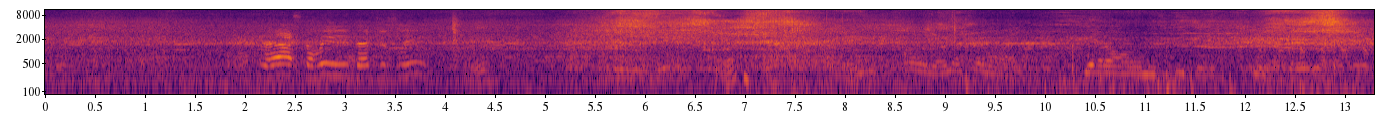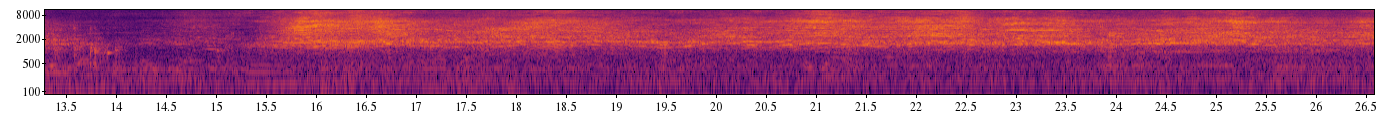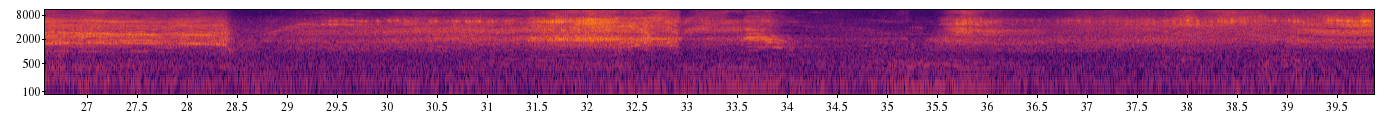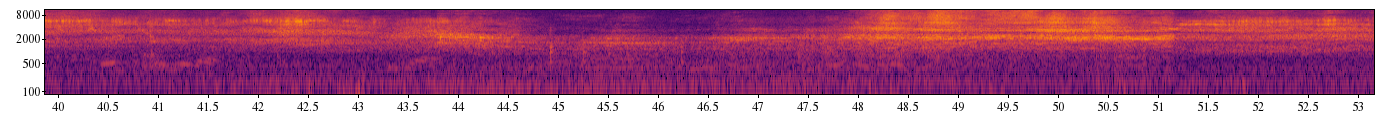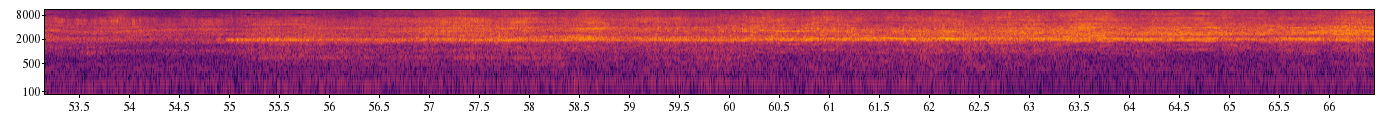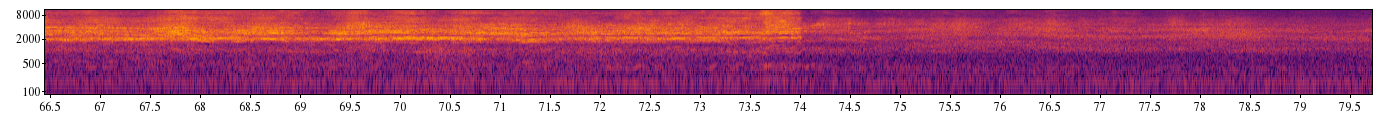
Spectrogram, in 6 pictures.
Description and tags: Sneaking into the boatyard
